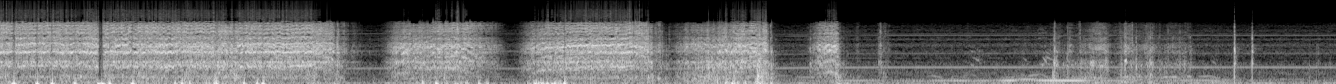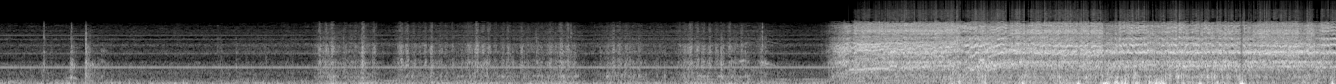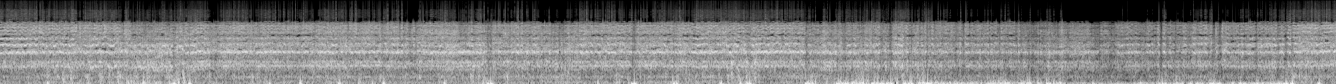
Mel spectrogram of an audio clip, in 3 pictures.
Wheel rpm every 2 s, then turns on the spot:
220, 150, 110, 110, 20, 20, 0, 0, 10, 20, 20, 190, 230, 220, 230, 230, 230, 220, 230, 230.
10-12 16-20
